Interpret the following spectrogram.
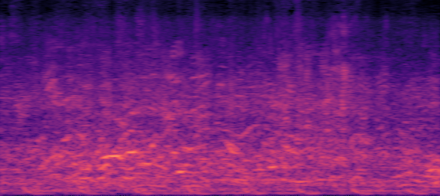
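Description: Background chatter: several people talking indistinctly, none of it close to the microphone.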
